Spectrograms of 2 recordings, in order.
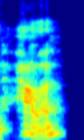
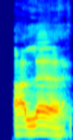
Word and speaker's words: Haller: I never realised that the West Ham forward, who I thought was called Sebastian Haller, is called Allaire, yeah, silent H.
